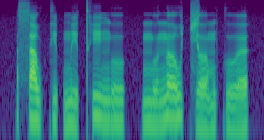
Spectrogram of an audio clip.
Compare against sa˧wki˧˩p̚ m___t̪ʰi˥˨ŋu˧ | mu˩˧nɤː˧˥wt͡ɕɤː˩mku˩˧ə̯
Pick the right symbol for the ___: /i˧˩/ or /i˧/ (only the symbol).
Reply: i˧˩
